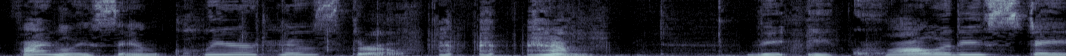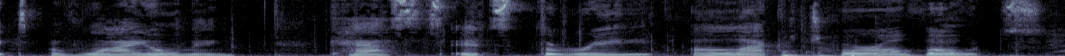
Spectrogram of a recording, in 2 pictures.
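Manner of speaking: expressive storybook read-aloud; lively picture-book narration; reading to children. Acted. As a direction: read it like story time for a class.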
